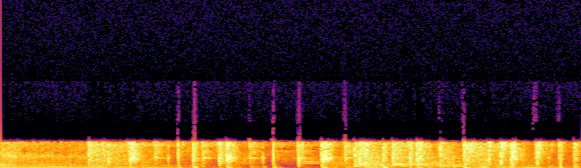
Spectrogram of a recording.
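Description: A car engine roars and revs, rising and falling in pitch with sharp throttle blips and brief dips between, loud and continuous with no voices.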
